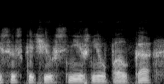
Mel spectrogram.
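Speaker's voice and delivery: usual speaking voice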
